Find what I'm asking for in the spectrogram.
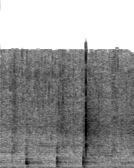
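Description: Stirring in a frying pan while cooking chicken green masala, three short scraping strokes over a low steady sizzle, close and clear with no voices.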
